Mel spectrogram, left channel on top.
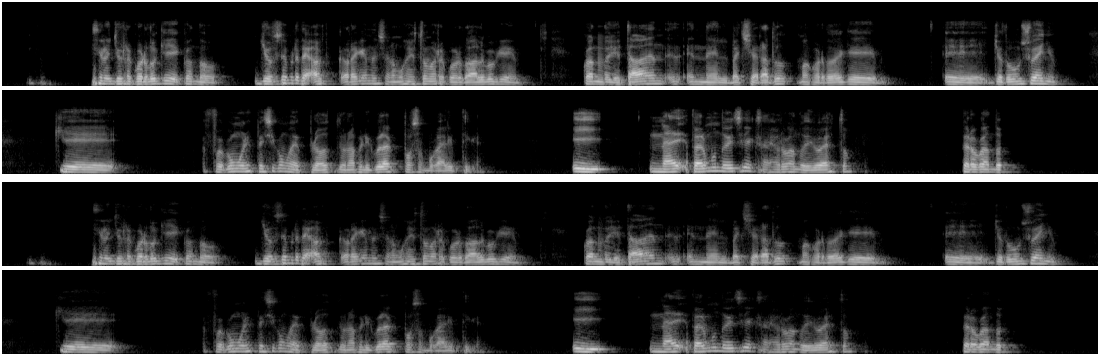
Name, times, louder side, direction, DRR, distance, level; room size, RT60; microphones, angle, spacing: voice 1, 0.9-2.2 2.5-5.2 5.8-8.8 9.4-10.6 11.5-12.1 13.1-15.7 16.7-17.0 17.4-19.5 20.6-21.0, left 4 dB, 70° left, 0.5 m, -22 dB
9.4 x 3.3 x 4.0 m
head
